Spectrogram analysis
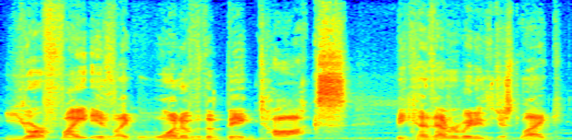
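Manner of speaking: ordinary talk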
